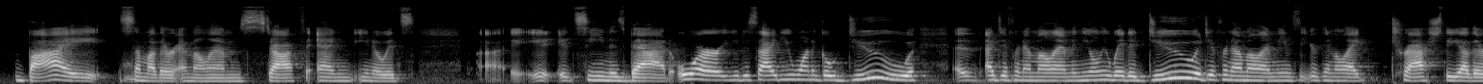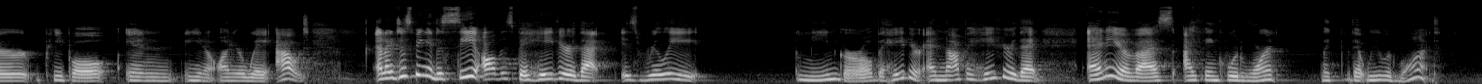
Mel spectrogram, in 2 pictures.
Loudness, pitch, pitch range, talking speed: -19 LUFS, 190 Hz, 170-220 Hz, 170 wpm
